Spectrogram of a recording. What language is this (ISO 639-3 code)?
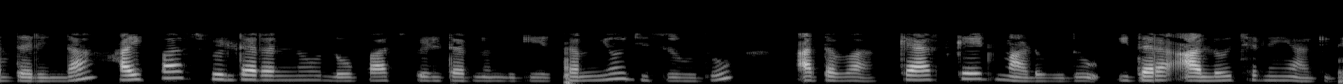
kan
